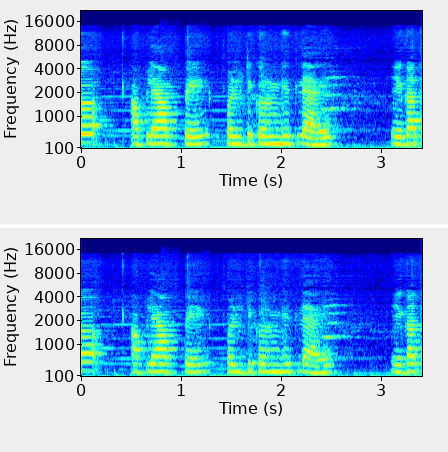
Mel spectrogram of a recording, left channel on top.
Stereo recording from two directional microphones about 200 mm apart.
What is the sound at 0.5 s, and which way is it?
A woman's voice, 30° left (ahead or behind).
